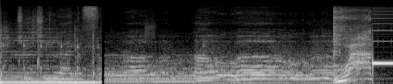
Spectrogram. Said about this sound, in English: We actually play you a clip on the show that we said, and then you try to figure out what's behind the beep.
